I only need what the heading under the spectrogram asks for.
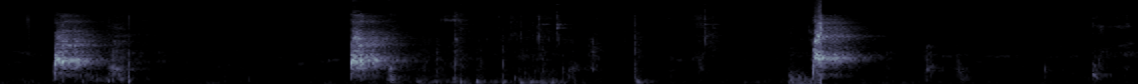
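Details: Small pup perched on a couch barks at the neighbours, three loud sharp barks several seconds apart, followed by soft huffs, snuffles and small movement noises.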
